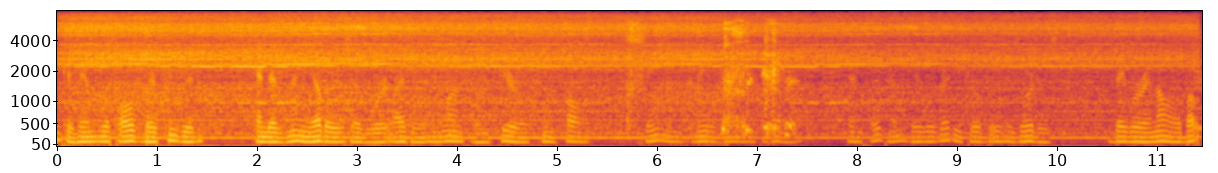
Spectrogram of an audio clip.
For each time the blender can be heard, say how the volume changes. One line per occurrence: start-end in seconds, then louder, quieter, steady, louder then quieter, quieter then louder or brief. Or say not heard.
0.0-11.4 quieter.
